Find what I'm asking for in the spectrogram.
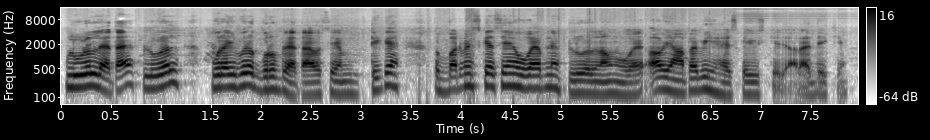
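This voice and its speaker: A male teacher giving an exam-prep grammar lesson, asking the class questions and repeating the answers. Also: fairly high pitch. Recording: dull lo-fi recording.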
